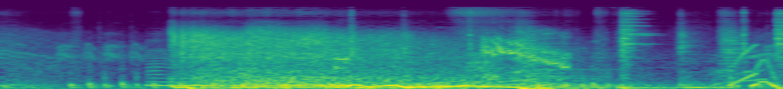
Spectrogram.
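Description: A video game vacuum whooshes and hisses loudly.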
